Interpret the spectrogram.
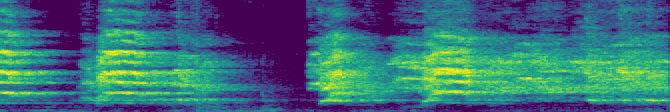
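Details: Black-capped conure uttering two loud, rough squawking bursts separated by a brief silence, each harsh and noisy, the second drawn out longer.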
